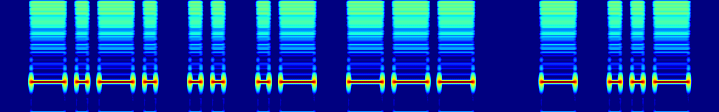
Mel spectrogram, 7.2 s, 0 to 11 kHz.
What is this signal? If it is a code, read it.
Morse code, heard as a keyed tone, about 10 wpm, 800 Hz. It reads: CIAO TU
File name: Telegraphy-group / QSO CW 10 PPM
